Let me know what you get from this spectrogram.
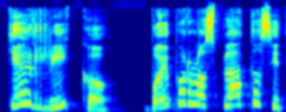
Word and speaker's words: rico: Quando você ouvir de novo o áudio dos nativos, eu quero que você repare como a Lola pronuncia esse R no início da palavra. É algo como rico, rico.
